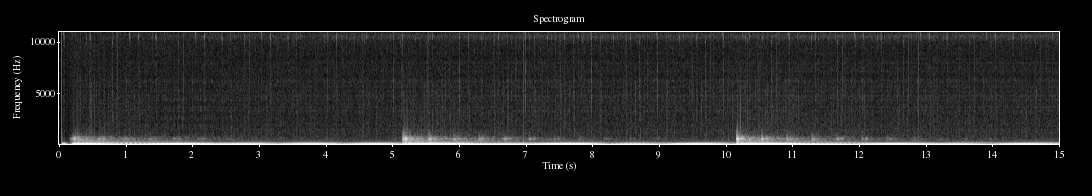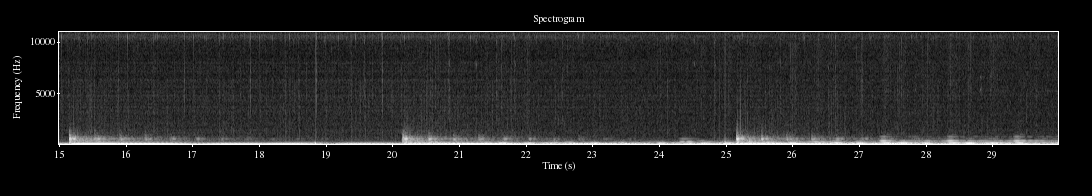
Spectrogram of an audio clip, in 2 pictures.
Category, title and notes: Music > Multiple instruments
Ambient Low Frequency Granular Soundscape Texture #001
I recorded some samples with my guitar and used Torso S4 to create a slightly evolving dark ambient background with low-frequency tones
ambient, evolving, experimental, pad, soundscape, texture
